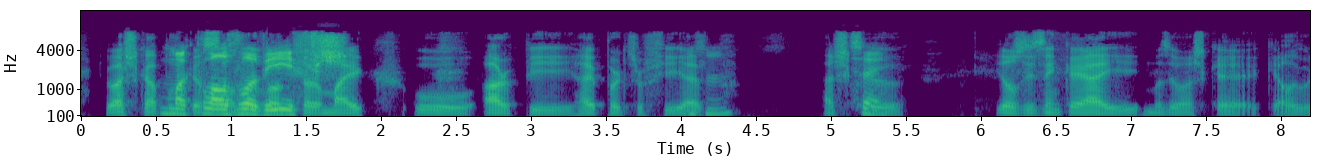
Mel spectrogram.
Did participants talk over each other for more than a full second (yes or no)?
yes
